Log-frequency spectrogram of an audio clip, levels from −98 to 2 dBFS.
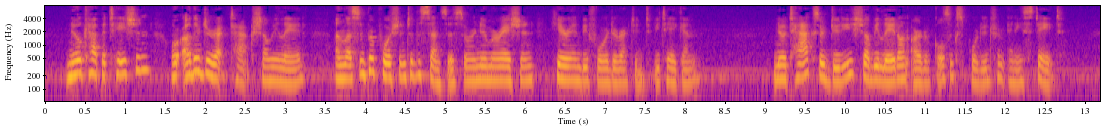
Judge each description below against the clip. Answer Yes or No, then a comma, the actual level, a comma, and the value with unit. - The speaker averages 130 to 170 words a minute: Yes, average, 165 wpm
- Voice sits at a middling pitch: Yes, medium, 165 Hz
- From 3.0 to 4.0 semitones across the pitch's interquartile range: No, average, 4.8 semitones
